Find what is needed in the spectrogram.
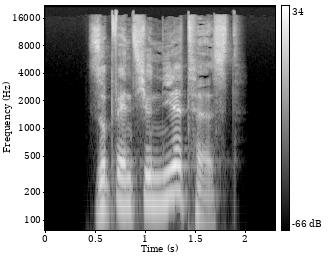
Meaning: inflection of subventionieren: 1. second-person singular preterite 2. second-person singular subjunctive II
- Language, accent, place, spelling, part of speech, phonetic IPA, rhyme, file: German, Germany, Berlin, subventioniertest, verb, [zʊpvɛnt͡si̯oˈniːɐ̯təst], -iːɐ̯təst, De-subventioniertest.ogg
